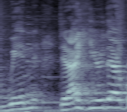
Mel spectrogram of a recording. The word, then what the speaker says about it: Nguyen: Win is pronounced Win.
